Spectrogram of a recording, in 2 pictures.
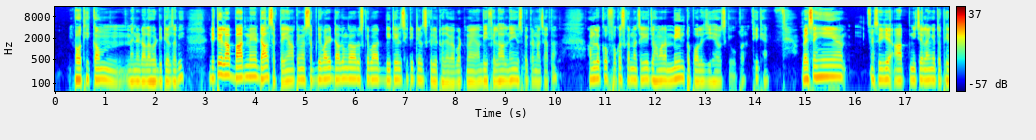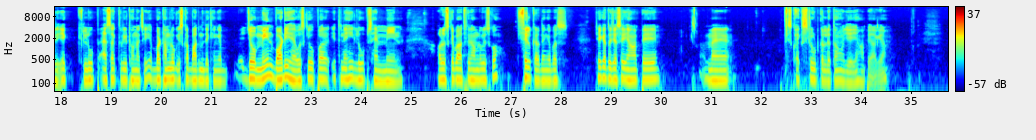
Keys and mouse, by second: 31.0 shift+middle click, 31.7 shift+click, 31.9-34.5 middle drag, 32.4 e, 34.5 click, 34.6-35.7 middle drag.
